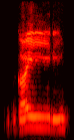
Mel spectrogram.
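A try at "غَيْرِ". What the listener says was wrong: রি টান হবে না, রি টান হবে না। হ্যাঁ, টান হবে না, হবে না, প্রথম বলেন। কেন টান হবে না? রিয়ে কেন টান হবে না? ইয়ার সাথে ডান দিকে তো জের আছে, রজের রি তো। ইয়া মাদ্দা তো, এটি টান হবে তো একালি।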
